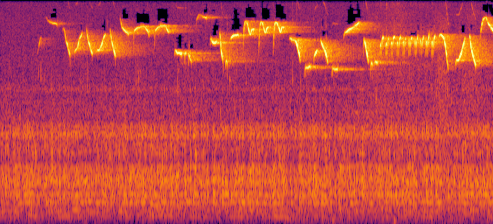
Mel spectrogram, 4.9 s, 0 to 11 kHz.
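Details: A Eurasian wren singing in morning sunlight in Japan on 8 May 2014 gives a long, loud, very high stream of rapid trills and zigzagging twitters, almost without pause, over a faint steady hum.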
